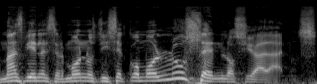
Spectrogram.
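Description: A man speaks at a moderate pace in a fairly high pitch, his intonation lively. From Mexico. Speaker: pastor. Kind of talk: sermon.

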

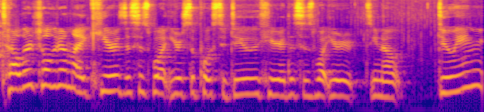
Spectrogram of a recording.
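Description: A fairly high-pitched woman's voice with ordinary pitch variation amid noticeable background noise. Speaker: podcast host. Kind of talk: interview, casual chat.

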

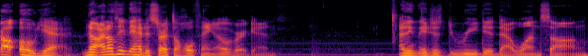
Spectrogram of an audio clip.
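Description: This man speaks at a fairly quick pace with lively intonation. Vocal fry runs through his voice. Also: medium pitch for a man, big swings in loudness. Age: 20s. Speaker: podcast co-host. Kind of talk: casual chat.

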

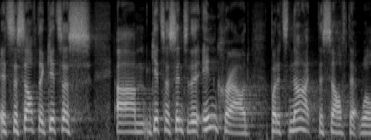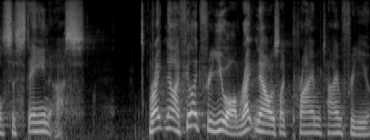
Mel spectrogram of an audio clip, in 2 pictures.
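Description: A man with an American accent speaks in a high pitch. His intonation is lively. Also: very clean recording, silent background. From Long Island, New York. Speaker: professor and counselor. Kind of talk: lecture. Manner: casual, halting with repetitions.

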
